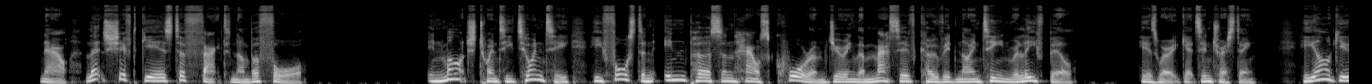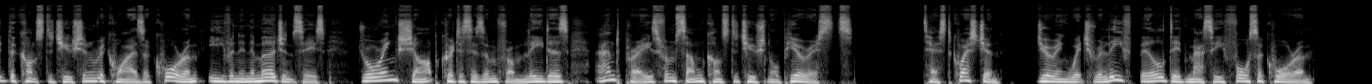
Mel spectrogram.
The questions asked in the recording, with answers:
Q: During which relief bill did Massie force a quorum?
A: The COVID-19 relief bill.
